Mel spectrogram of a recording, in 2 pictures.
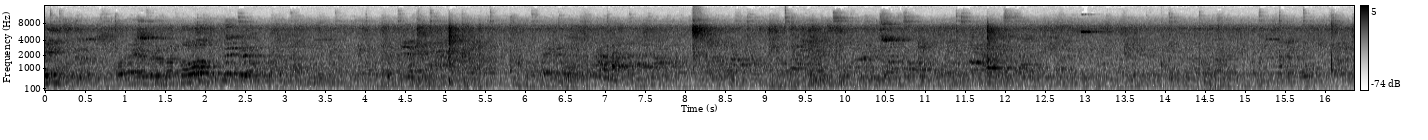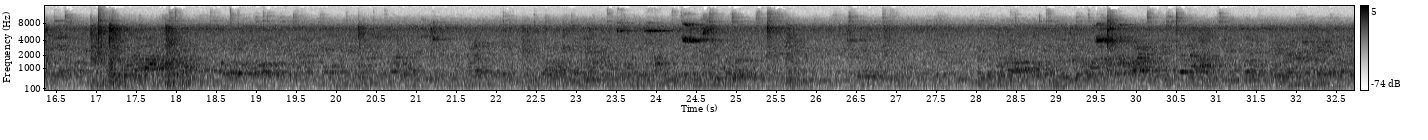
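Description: A table tennis ball being hit in rallies: sharp, scattered clicks of the ball on paddles and table over steady background chatter of voices in a large, echoing hall.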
